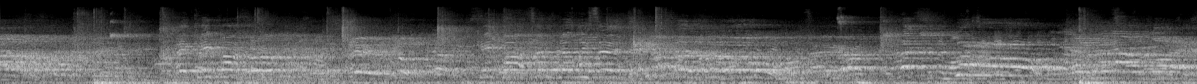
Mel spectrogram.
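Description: Dodgeballs thump on a wooden floor.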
